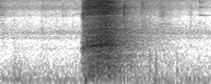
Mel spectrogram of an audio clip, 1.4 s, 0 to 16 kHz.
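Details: Jack, a dog, coughing on Sept 26, 2016: a single harsh, hoarse, dry hacking cough; bouts lasted an hour that morning and recurred while upright from about 4 p.m. until bedtime.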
